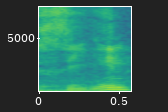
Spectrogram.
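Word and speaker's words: cin: हम लोग कहते हैं सी इन अब इसके प्रोनाउंस की बात करें तो हम लोग इसे कहते हैं सी इन और इसको हम लोग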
